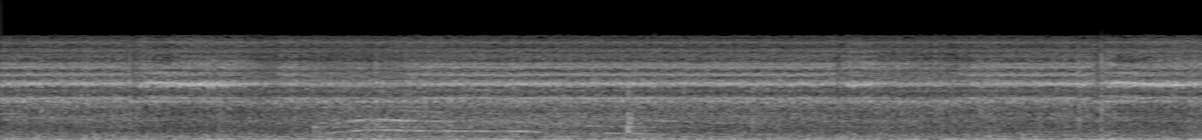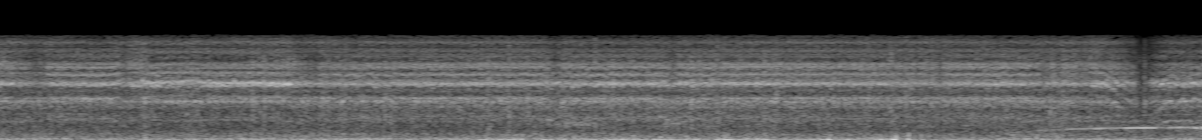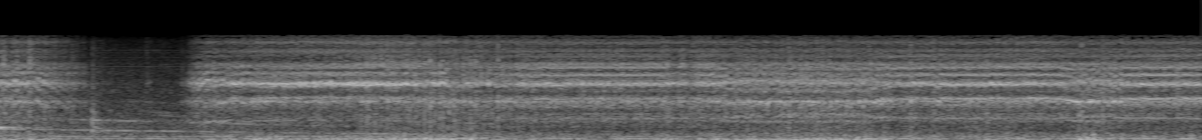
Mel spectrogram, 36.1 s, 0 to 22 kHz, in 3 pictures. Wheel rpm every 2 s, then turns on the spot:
160, 160, 160, 160, 160, 160, 160, 160, 160, 160, 160, 120, 40, 140, 160, 160, 160, 160.
none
